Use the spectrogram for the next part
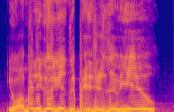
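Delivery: high-pitched mock voice; mimicking a man who doesn't get it; mocking imitation. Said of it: "he acts just like this guy".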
